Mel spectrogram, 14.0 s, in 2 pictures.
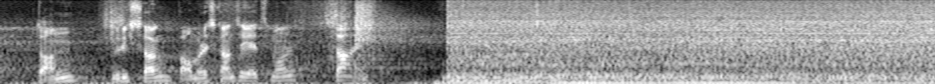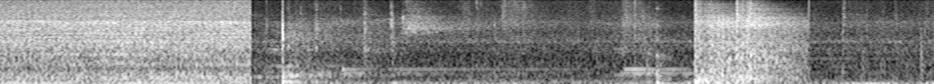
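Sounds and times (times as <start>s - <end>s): car engine idling: 3.4s - 8.9s.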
